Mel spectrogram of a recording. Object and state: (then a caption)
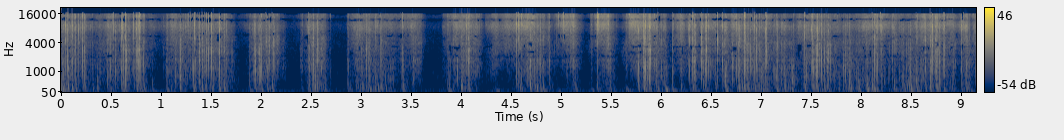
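Denim jeans fabric. Long nails scratch quickly over light blue denim jeans stretched across a knee. The result is a dense, dry, rasping scrape of fabric with a bright, hissy edge, coming in rapid bursts separated by brief pauses at a fairly low level.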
